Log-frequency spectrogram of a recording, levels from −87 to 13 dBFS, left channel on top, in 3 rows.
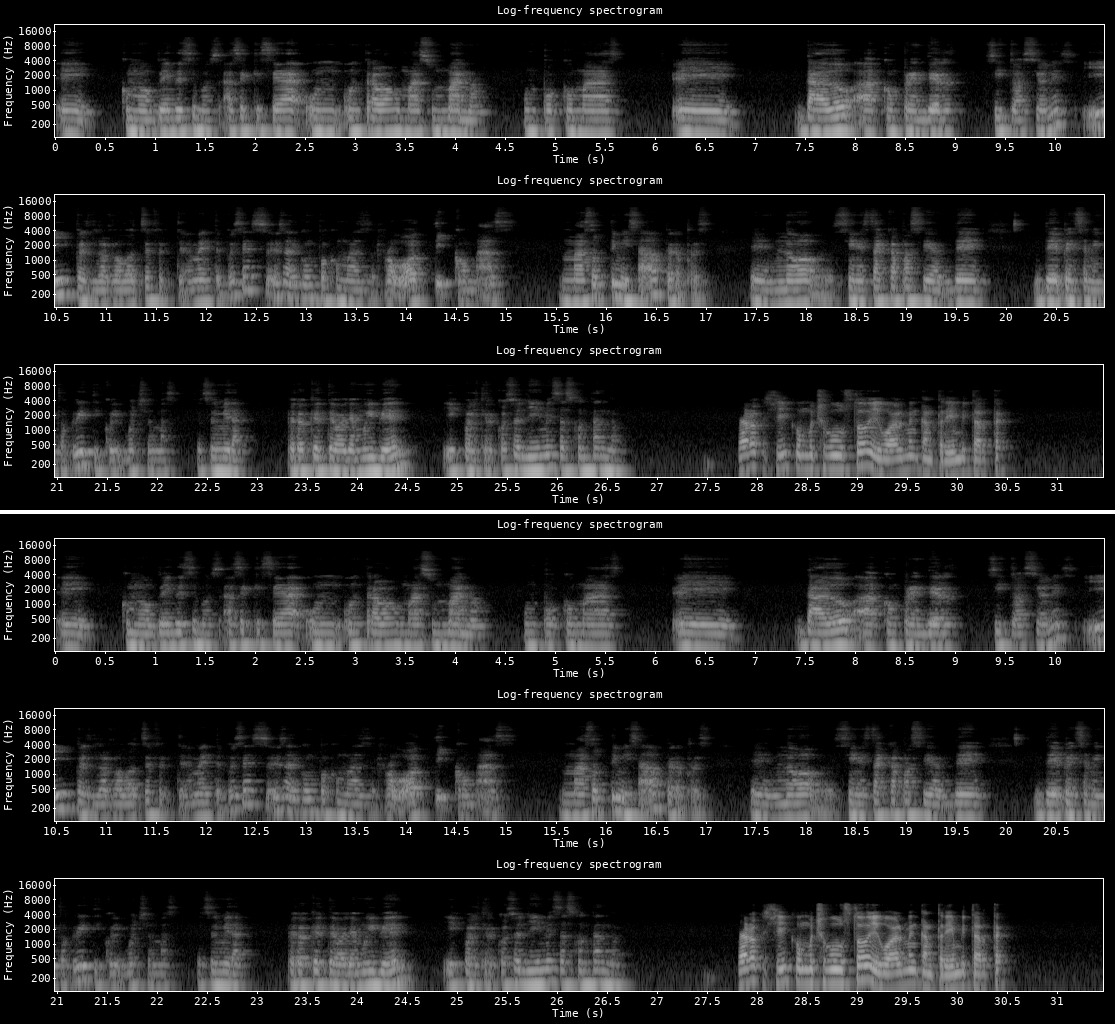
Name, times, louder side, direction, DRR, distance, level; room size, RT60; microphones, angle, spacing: voice 1, 0.0-0.4 0.7-4.3 4.7-5.6 6.2-6.8 7.4-9.0 9.3-15.0 15.5-17.0 17.4-19.8 20.3-22.2 22.4-22.9 23.3-24.5 24.9-26.7, left 3 dB, 50° left, 2 dB, 0.5 m, -32 dB
voice 2, 27.8-30.4, right 4 dB, 55° right, 9 dB, 0.4 m, -30 dB
3.9 x 2.5 x 3.7 m, 0.33 s
head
